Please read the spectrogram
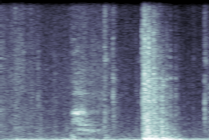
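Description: A door shutting with a single thud about one and a half seconds in.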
